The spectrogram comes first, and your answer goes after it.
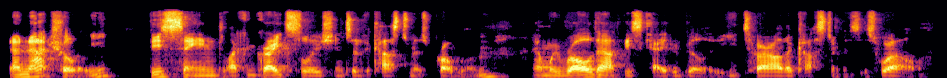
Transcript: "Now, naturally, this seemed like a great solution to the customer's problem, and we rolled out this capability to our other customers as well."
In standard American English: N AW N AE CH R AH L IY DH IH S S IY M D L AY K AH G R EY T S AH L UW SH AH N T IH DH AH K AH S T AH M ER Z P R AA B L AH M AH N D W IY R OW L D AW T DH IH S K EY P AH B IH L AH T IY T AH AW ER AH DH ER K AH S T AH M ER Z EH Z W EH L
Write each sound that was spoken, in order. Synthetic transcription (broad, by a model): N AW N AE CH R L IY DH IH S S IY M D L AY K AH G R EY T S AH L UW SH AH N T IH DH AH K AH S T AH M ER Z P R AA B L AH M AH N W IY R OW L D AW T DH IH S K EY P AH B IH L AH T IY T AH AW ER AH DH ER K AH S T AH M ER Z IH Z W EH L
